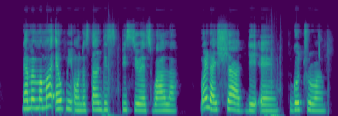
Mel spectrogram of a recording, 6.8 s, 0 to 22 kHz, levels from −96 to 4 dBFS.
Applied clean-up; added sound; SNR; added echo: neural mask model RNNoise.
